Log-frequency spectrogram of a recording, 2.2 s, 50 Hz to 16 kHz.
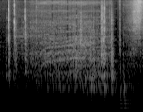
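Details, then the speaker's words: Sony CMT-M100MD micro hi-fi, working before storage, now failing: the CD spins up with a quiet whir and repeated laser-seek clicks, seeming to detect the disc but not reading the table of contents; probably needs cleaning, not confirmed. "it's not able to read the CD. So it sounds like it's having a good go, and it's probably recognising the CD's in there, but just not reading the table of contents."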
